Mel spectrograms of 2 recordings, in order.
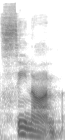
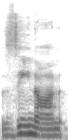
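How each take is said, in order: First: The word begins with a sound other than z. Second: The word begins with a plain z sound. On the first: The speaker calls it wrong. "not Xenon" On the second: The speaker calls it right. "now we have established that it's Xenon"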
